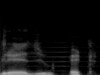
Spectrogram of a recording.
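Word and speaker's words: graduate: को यहां पर भी ग्रेज अल इसमें भी देखिए यू ए टी ई आया हुआ है देखिए यहां पर यू ए यू ए टी ई तो यहां पर भी डी को हम जैसे पढ़ रहे हैं ग्रेजुएट ठीक है तो ध्यान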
